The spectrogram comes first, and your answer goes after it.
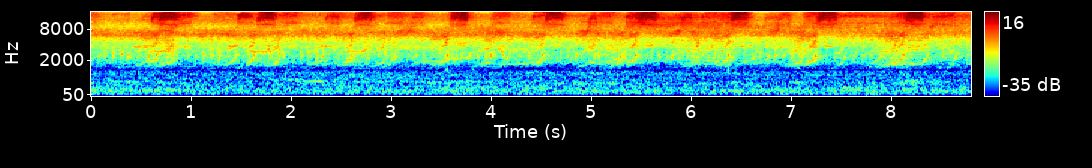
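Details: Cicadas calling in the sun on a mountain in summer, a continuous piercing buzz rising and falling in rhythmic surges roughly every second, with faint rapid chirps beneath and a soft, steady rural background.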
